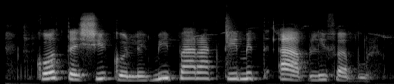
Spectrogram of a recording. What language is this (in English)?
Kalenjin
